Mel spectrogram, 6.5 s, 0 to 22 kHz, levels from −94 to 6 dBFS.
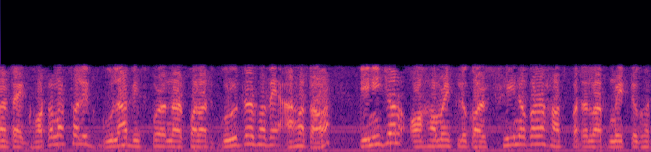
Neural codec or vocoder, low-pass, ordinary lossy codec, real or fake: none; 3.6 kHz; Opus, 32 kbps; real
